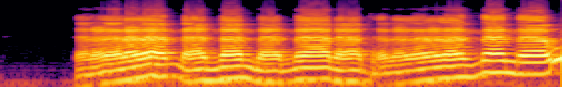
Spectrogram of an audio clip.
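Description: A man's voice singing a melody without words, the pitch stepping up and down through a short tune, starting about half a second in after a brief silence.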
